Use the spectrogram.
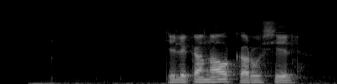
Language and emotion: Russian, neutral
